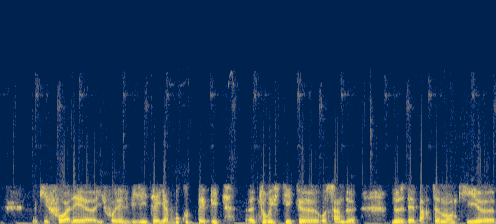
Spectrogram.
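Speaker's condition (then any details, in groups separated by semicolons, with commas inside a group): No condition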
